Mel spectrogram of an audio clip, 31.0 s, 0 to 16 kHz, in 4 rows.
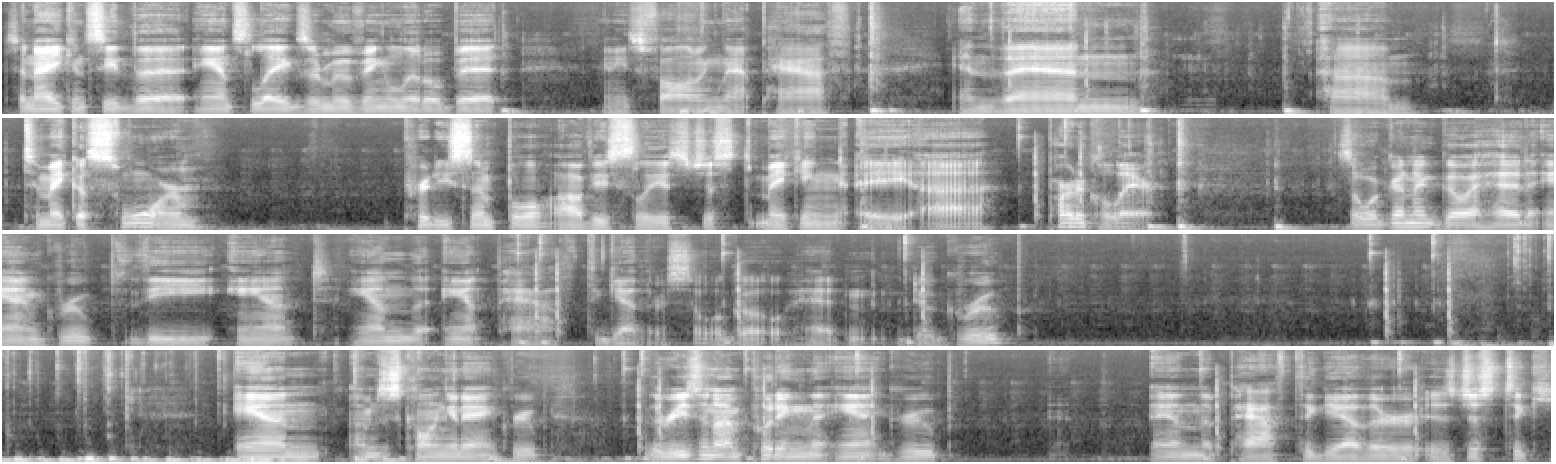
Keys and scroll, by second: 3.4 space, 23.0-25.0 typing, 25.0 Return.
